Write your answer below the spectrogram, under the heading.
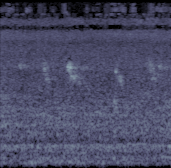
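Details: Honey bee hive being re-queened after a hive split, with a new queen released from her cage; a dense, steady low buzz of many bees fills the clip without breaks.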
